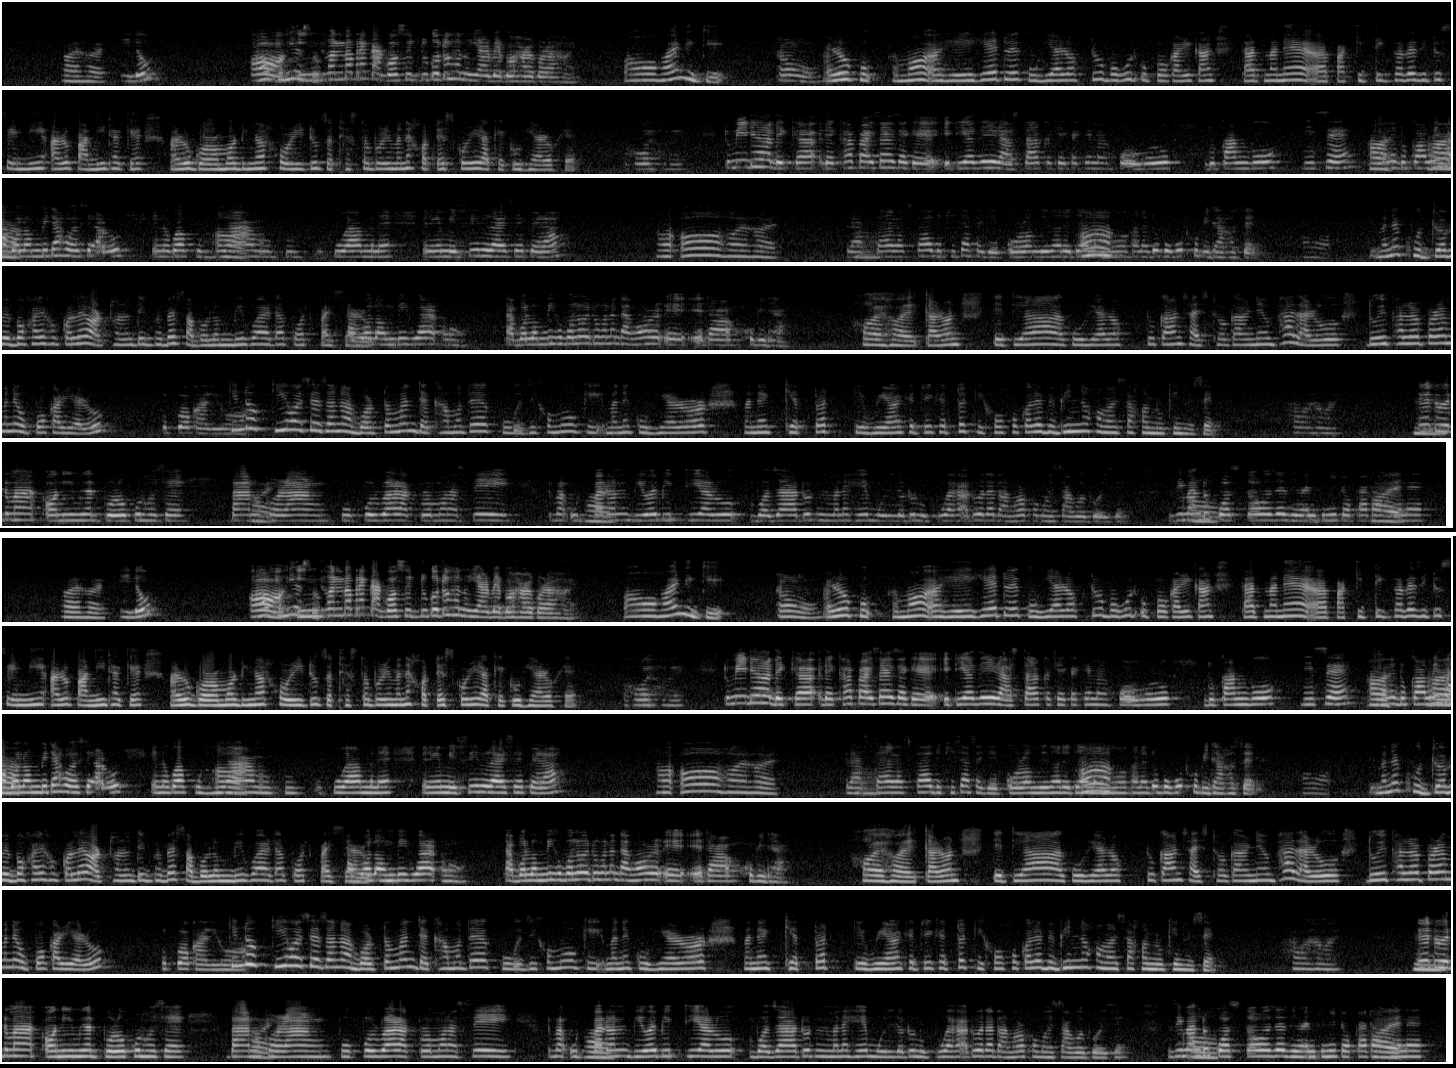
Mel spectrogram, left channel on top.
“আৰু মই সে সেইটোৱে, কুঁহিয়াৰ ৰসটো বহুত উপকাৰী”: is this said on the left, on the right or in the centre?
Right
